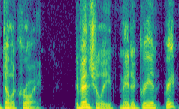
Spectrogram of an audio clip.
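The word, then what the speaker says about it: Delacroix: The villagers pronounced his name this name Delacroy.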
